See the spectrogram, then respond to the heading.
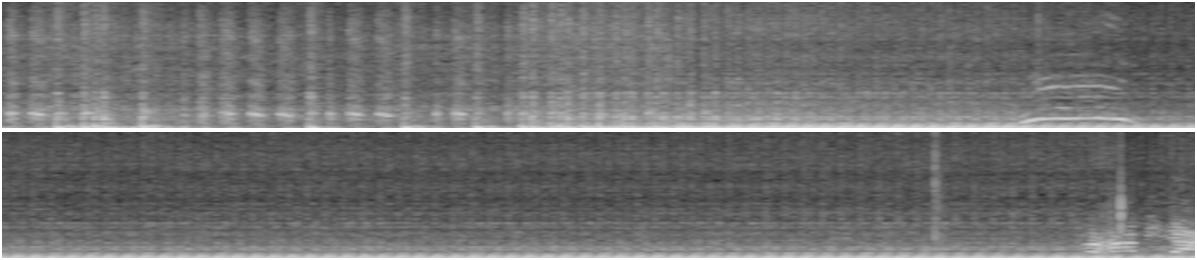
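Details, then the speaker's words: Ford Fiesta RS Turbo, first start in over four years, with exhaust manifold not yet tight and downpipe hanging: starter churns in uneven bursts, then the engine catches into a steady, even idle with a low rumble. Running normally. "so yeah as you can hear the car is running I am beaming that's go over four years since this car has run"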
